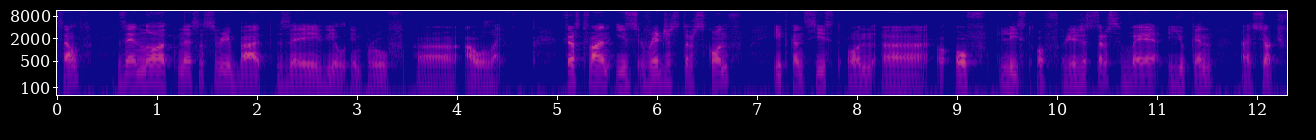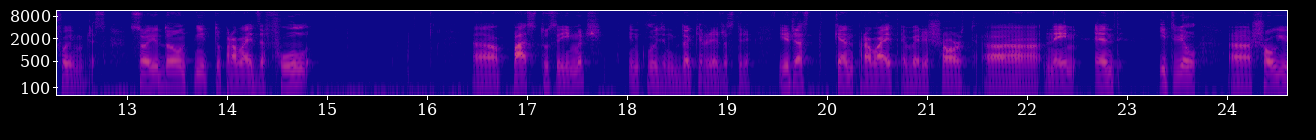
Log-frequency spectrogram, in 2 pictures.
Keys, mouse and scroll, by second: 4.4 click.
